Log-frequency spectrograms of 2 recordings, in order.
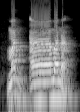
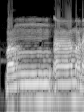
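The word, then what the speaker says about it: مَنْ آمَنَ: bertemu huruf alif Hamzah maka dibacanya harus jelas Man aamana tidak boleh mau amanah itu salah seperti ditekan Man aamana kemudian mid-size minhaisu juga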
